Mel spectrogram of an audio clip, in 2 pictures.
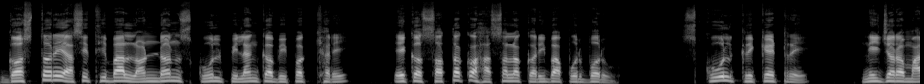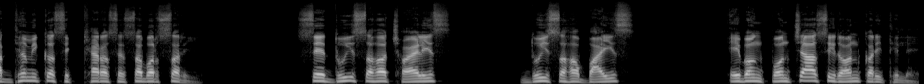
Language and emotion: Odia, neutral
